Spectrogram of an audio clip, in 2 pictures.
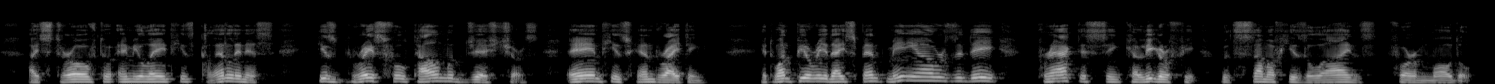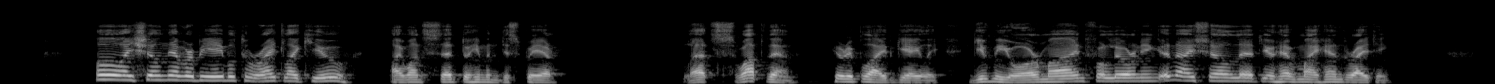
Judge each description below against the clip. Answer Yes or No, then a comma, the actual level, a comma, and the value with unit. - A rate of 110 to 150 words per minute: Yes, average, 140 wpm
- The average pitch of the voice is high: No, low, 125 Hz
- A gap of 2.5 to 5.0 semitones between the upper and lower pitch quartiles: No, wide, 5.5 semitones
